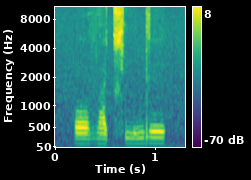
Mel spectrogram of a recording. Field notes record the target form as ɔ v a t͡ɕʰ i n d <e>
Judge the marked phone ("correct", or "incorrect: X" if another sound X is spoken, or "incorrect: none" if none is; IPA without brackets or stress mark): correct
